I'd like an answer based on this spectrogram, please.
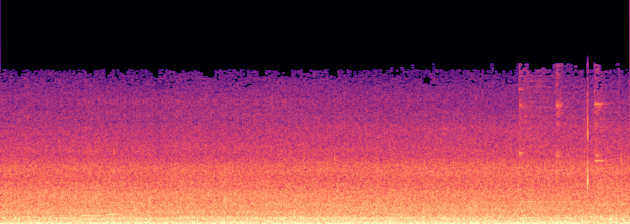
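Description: Steady rush of water pouring over small waterfalls and a weir into a fast river, a constant even roar.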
